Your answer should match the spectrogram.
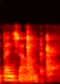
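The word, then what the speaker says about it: Panjab: um persian form uh it will be pronounced as it should be written as p a p-a-n-j-a-b punjab and uh for your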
